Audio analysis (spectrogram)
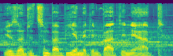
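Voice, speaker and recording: A man acting a confident playwright in a German radio drama, explaining theatrically with deliberate hesitations. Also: very deep voice, fairly even intonation, over music. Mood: wry, testy. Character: William Shakespeare, confident male playwright pitching his outlandish new play.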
